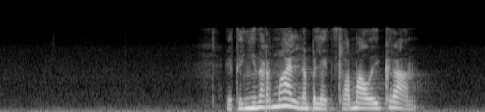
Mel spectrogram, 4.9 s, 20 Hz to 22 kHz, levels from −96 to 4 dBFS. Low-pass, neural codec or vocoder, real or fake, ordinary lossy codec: none; none; real; none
